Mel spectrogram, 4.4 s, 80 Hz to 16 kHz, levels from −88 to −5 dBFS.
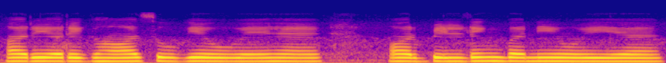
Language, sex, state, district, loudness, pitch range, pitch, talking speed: Hindi, male, Chhattisgarh, Raipur, -12 LUFS, 200-205 Hz, 200 Hz, 150 wpm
